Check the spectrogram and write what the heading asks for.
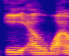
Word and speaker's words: Ely: And in 2021, they raced in a place called Ely, which is E L Y. It might be Eli. I don't know how you say it. – E-L-Y. that's near me. – Ely, there you go.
